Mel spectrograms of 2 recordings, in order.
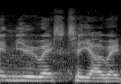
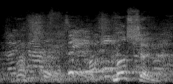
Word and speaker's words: Muston: There's no way M-U-S-T-O-N is going to spell Muston. What is it? Musson. Oh, there's no T. You don't pronounce T.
